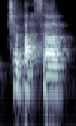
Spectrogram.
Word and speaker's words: ciabatta: with different fillings and the pronunciation of the word is actually very close to the original Italian pronunciation it's got a see an i and an italian that would be pronounced as a chi kind of sound so ciabatta is the way people say it in British English okay the next one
